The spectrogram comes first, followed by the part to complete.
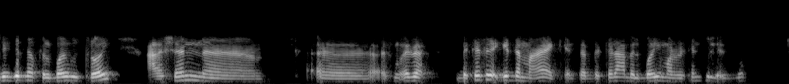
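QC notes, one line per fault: Throughout: AMR narrowband mobile codec. The low-rate vocal-tract model, consistent with about 7.4 kbps, and the 300 Hz to 3.5 kHz line band leave speech thin, buzzy and plainly synthetic.
4.20–4.24 s: lost AMR speech frames. The decoder covered a dropped frame, about 20 ms of audio, by reusing earlier pitch and vocal-tract settings at reduced gain, producing a brief dip or warble.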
